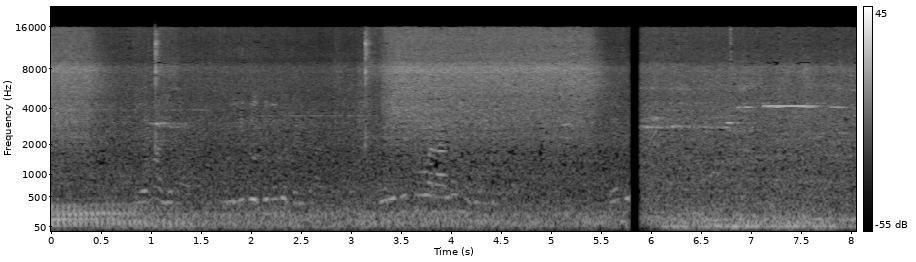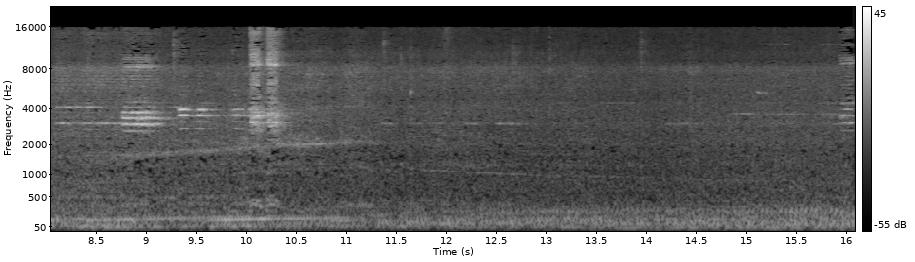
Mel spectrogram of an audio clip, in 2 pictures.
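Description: Compressed air hissing through an air-hose chuck into a car tyre being inflated, with vehicle engines running in the background.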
